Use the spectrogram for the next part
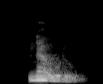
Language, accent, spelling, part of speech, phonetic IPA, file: Catalan, Valencia, Nauru, proper noun, [ˈnaw.ɾu], LL-Q7026 (cat)-Nauru.wav
- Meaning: Nauru (a country and island of Oceania, in the Pacific Ocean)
